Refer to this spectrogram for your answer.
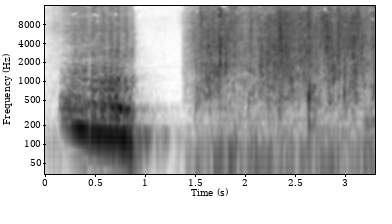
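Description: A lion, at a site in Pakistan holding many lions that is visited on wildlife officials' raids, gives one loud, deep roar lasting under a second, its pitch sliding downward, then a brief silence before a steady rushing, hissing noise takes over. It has been raining and there is mud everywhere.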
